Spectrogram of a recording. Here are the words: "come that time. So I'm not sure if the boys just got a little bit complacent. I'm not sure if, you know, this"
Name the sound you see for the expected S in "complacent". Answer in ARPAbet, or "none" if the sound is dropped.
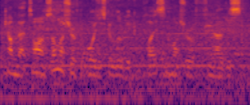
none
